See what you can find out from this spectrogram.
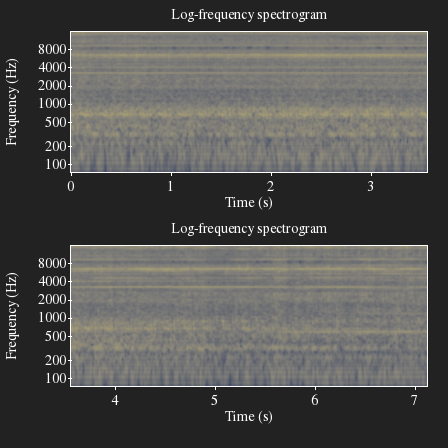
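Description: Thin, steady hiss and faint whistle sitting above a quiet engine idle, unchanged throughout; could be an intake air leak. Cause suspected, not confirmed.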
